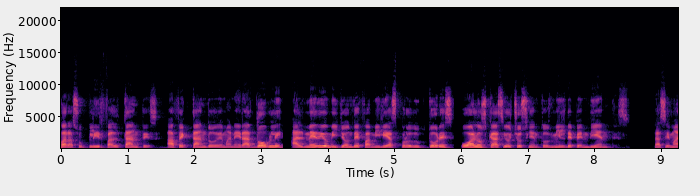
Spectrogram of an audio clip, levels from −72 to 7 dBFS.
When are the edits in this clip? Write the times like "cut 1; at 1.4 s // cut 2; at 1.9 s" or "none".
none

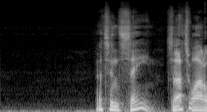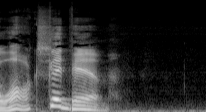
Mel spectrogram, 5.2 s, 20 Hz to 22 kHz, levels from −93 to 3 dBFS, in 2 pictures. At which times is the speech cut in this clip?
cut 1; at 2.0 s // cut 2; at 2.4 s // cut 3; at 3.5 s

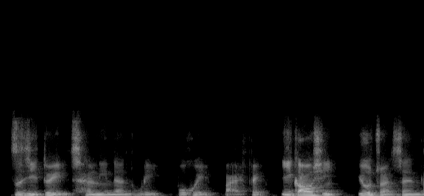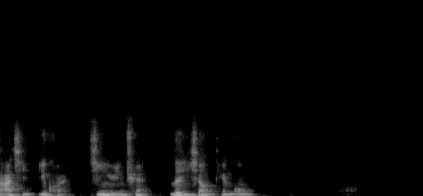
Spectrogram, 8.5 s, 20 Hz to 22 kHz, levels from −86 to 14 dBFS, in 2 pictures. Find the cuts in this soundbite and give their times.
cut 1; at 2.8 s

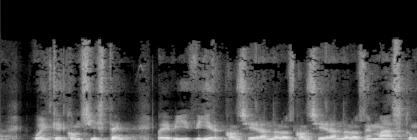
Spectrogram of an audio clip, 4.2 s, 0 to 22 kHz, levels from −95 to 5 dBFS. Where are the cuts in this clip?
cut 1; at 1.6 s // cut 2; at 2.9 s

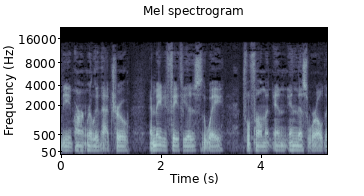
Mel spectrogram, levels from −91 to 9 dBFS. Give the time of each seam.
cut 1; at 2.4 s // cut 2; at 3.6 s

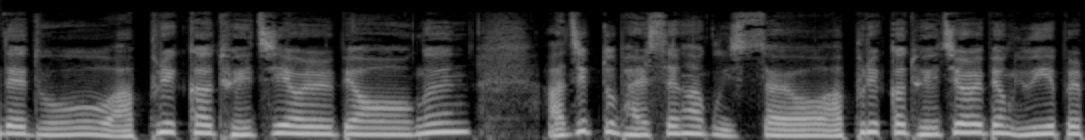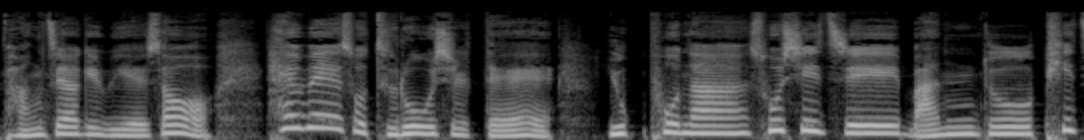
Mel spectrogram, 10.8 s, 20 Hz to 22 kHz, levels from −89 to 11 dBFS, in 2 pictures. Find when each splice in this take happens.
none

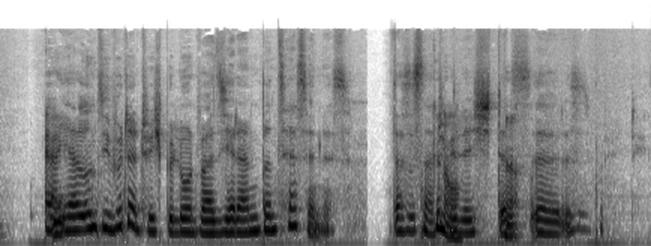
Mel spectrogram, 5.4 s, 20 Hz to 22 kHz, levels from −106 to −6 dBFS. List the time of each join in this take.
cut 1; at 3.1 s

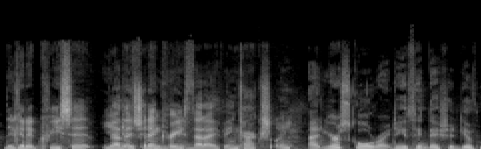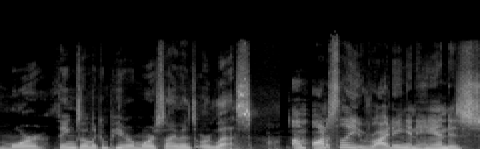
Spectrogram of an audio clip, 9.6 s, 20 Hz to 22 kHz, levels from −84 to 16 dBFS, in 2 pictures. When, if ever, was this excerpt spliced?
cut 1; at 3.0 s // cut 2; at 3.9 s // cut 3; at 7.6 s

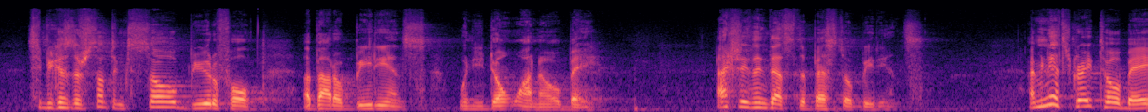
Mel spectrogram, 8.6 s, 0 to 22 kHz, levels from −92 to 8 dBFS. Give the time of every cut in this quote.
cut 1; at 4.9 s

